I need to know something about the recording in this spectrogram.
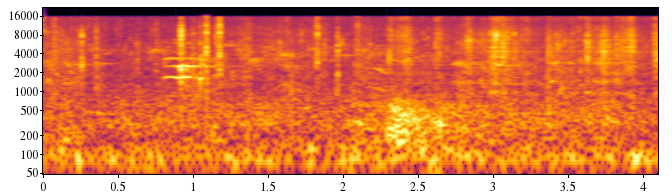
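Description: Faint clicking and rustling of a steel wire snare cable being twisted and looped by hand, over a quiet outdoor background, with a brief faint chirp about a second in.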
